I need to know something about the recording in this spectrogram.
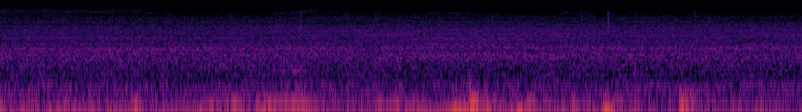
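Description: Low background noise on a desk microphone: a faint low rumble and hiss, with a few soft low thumps about two and three seconds in.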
